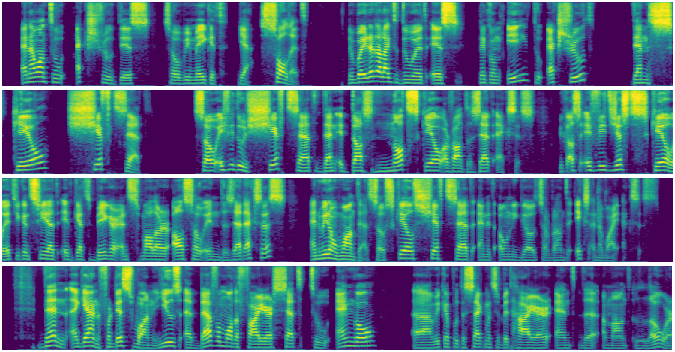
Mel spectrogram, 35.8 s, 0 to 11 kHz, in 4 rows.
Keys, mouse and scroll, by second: 0.4 scroll up 1, 0.5 a, 1.0-4.0 shift+middle drag, 4.0-4.5 scroll up 1, 4.5-6.5 shift+middle drag, 6.5 e, 16.2 ctrl+z, 17.1 s, 22.9 s, 25.7 Tab, 26.2-27.2 middle drag, 27.2-27.6 scroll up 1, 27.6 shift+middle click, 28.3-35.7 drag.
